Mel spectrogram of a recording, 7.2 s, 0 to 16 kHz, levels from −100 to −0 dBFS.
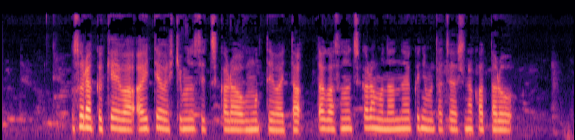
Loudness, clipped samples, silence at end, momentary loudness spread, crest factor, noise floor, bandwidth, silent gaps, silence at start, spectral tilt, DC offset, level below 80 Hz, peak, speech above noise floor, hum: -23 LUFS; under 0.1%; 0.8 s; 7 LU; 20 dB; -55 dBFS; 11.5 kHz; none; 0.05 s; -6 dB/octave; under 0.1%; -62 dBFS; -2 dBFS; 33 dB; none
